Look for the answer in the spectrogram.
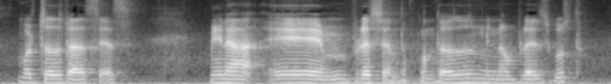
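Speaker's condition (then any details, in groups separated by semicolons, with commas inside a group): Muscular dystrophy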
